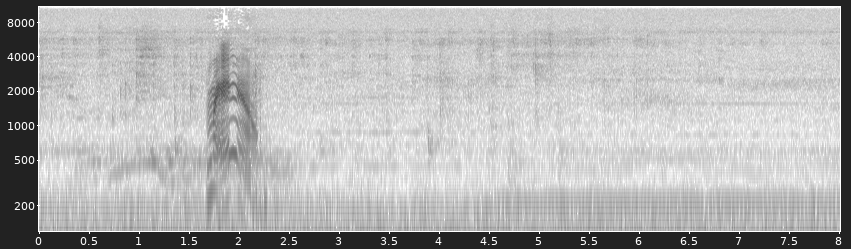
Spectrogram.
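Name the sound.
cat meowing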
